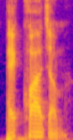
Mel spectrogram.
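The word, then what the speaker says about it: 백화점: Now, in terms of pronunciation, the kiobachim in the first syllable combines with a he in the second syllable to make a kio sound. So, this is pronounced as puajam.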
